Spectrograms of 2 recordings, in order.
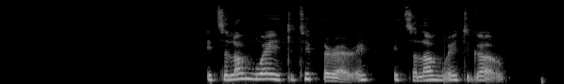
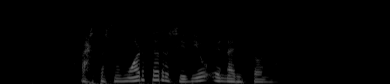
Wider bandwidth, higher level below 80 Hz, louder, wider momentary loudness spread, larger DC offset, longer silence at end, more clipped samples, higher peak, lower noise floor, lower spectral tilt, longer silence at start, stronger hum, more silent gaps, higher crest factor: about the same, 15.5 kHz vs 15 kHz; first, -70 dBFS vs -76 dBFS; first, -28 LUFS vs -51 LUFS; about the same, 9 LU vs 10 LU; neither; second, 0.2 s vs 1.1 s; neither; first, -10 dBFS vs -32 dBFS; second, -78 dBFS vs under -90 dBFS; about the same, -5.5 dB/octave vs -6.5 dB/octave; first, 2.05 s vs 0.15 s; neither; neither; about the same, 20 dB vs 20 dB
